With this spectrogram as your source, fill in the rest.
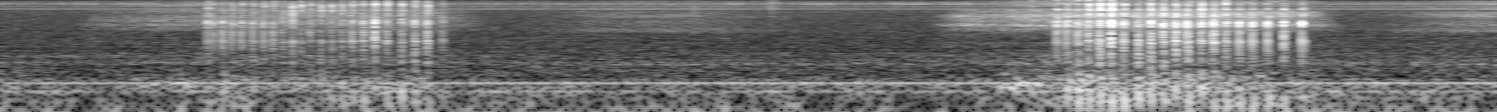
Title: my snoring girl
